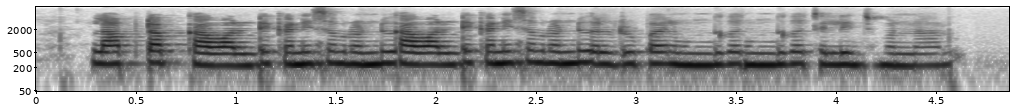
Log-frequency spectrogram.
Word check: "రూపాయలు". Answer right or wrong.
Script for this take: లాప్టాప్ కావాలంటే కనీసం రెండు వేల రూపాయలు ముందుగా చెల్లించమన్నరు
right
